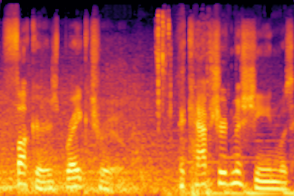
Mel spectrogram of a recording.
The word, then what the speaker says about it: Fokker: Chapter 2: Fokker's Breakthrough.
